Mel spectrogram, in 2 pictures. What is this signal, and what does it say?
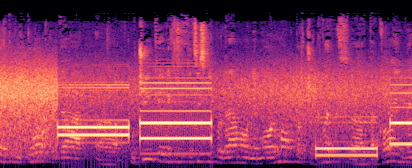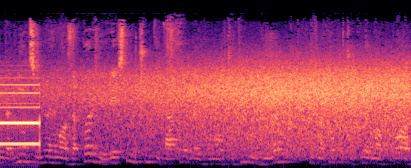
Aircraft SELCAL, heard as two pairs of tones, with radio static. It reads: KM-JP AE-GP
